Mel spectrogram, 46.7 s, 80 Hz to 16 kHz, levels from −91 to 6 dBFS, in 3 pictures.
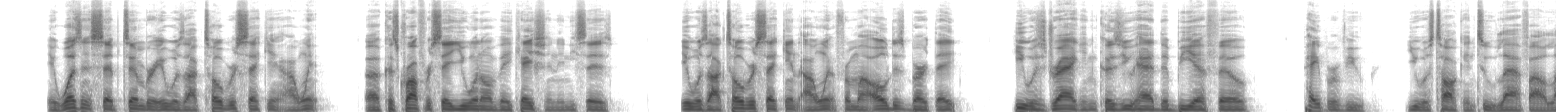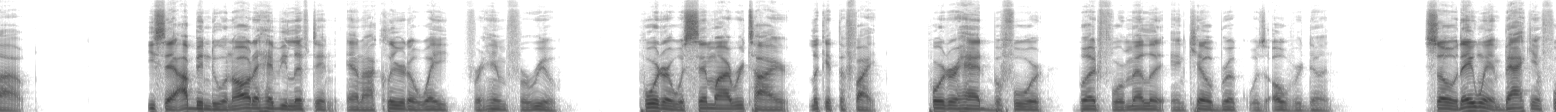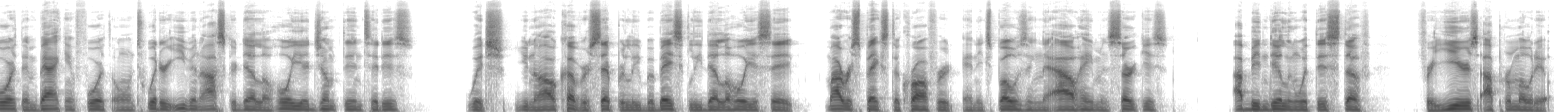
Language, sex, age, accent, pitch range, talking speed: English, male, 20-39, American, 80-95 Hz, 170 wpm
